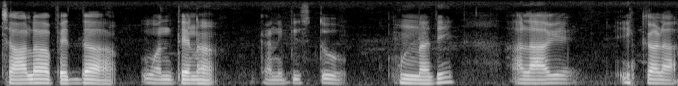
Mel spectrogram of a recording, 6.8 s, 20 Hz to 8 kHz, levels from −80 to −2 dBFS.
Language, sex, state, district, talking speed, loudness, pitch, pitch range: Telugu, male, Andhra Pradesh, Sri Satya Sai, 60 wpm, -18 LUFS, 130 Hz, 125-135 Hz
